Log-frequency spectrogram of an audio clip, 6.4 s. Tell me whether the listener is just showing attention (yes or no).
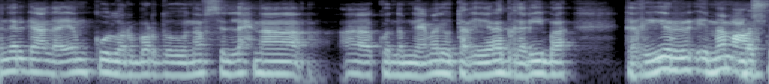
yes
